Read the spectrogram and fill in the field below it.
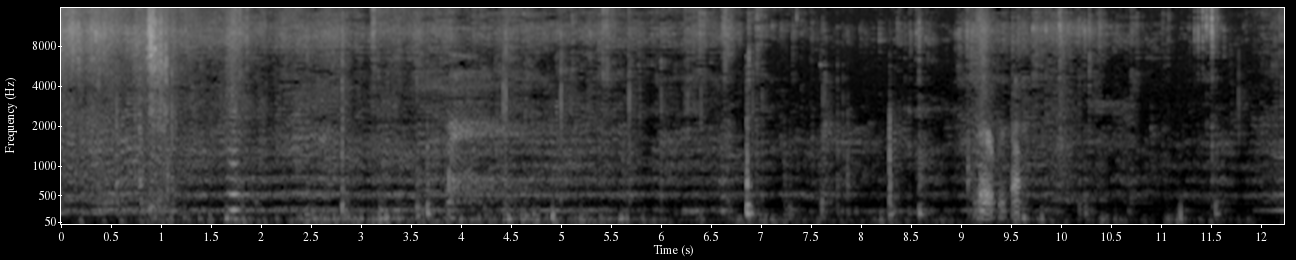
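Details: Russian honey bees buzzing as their hive on a black stand is opened for the first time; a steady low hum with harmonic bands, overlaid by clicks and knocks of handling and brief human speech.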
